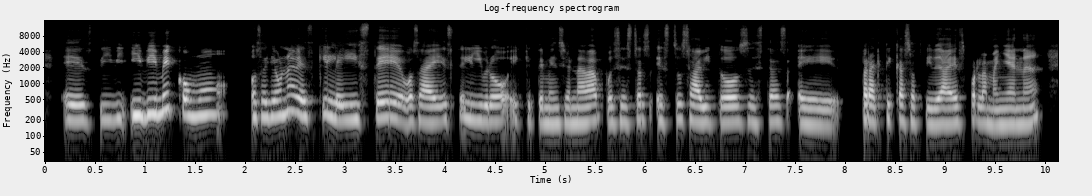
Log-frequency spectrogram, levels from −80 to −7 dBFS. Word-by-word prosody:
Este, 195 -1 0
y 200 - -7
di 215 +1 -6
y 250 -1 +6
dime 265 +6 +4
cómo, 250 +1 +1 0.2
o - - +1
sea, 225 0 0
ya 235 - +2
una 285 +5 +1
vez 235 -3 +3
que 255 +1 -4
leíste, 210 +1 +1
o 190 - +2
sea, 185 -1 +2
este 195 +3 -4
libro 195 -2 +1
y 200 - -7
que 195 0 -12
te 175 - -4
mencionaba, 175 +2 0
pues, 180 -1 -5
estas 190 +2 -5
estos 200 +2 -6
hábitos, 185 0 +2
estas, 185 +1 -4
eh, 165 -2 -2 0.2
prácticas 200 0 +1
o - - 0
actividades 175 0 0
por 200 0 -2
la 175 -1 -1
mañana, 170 +6 -2
190 Hz, 195 wpm, -27 LUFS, 180-210 Hz, 0.2 s, y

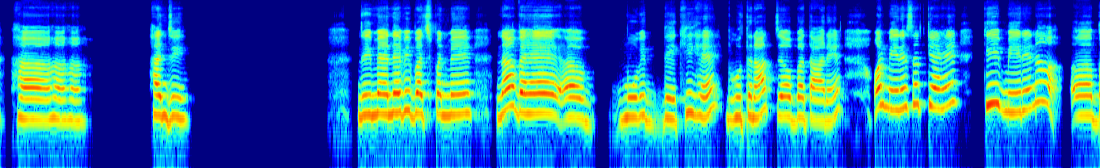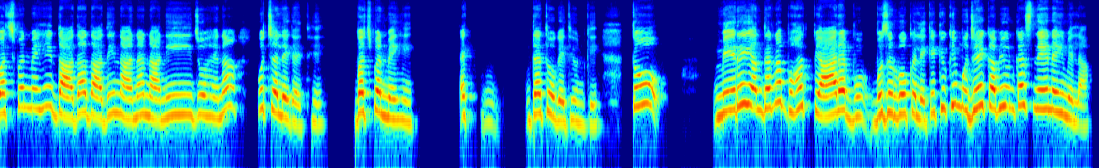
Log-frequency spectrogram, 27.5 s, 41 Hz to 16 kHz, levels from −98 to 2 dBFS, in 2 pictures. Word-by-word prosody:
हाँ, 240 -2 +2
हाँ, 235 -2 -3
हाँ। 225 -1 -8 0.8
हाँ 275 -1 +4
जी। 245 -1 -5 2.1
जी 275 +2 0
मैंने 290 +1 +4
भी 320 +2 -1
बचपन 285 -1 0
में 285 +1 -1 0.3
ना 335 +7 +5
वह 290 -1 +5 0.3
अ, 245 -6 +1 0.4
मूवी 255 +2 -1 0.2
देखी 245 +4 -2
है 265 -1 0 0.2
भूतनाथ 255 +4 -1
जो 265 0 +1
आप 260 - -1
बता 245 -2 0
रहे 225 0 -5
हैं, 310 +6 -8 0.4
और 355 +3 +5
मेरे 335 +1 0
साथ 405 +3 -2
क्या 370 -3 +3
है 360 +4 -1 0.4
कि 410 +2 +5
मेरे 305 +2 -1
ना 440 +1 -3 0.3
अ, 270 -4 0
बचपन 290 +5 -2
में 345 -1 -4
ही 365 +3 -5
दादा-दादी, 275 0 +1
नाना-नानी 265 +1 -2
जो 280 0 -1
हैं 245 - -6
ना, 335 +7 -2 0.3
वो 340 - -2
चले 300 -7 +2
गए 210 -4 -7
थे 205 -1 -13 0.4
बचपन 300 +1 +4
में 250 -2 -1
ही। 225 -2 -8 0.6
ए - - 0 0.8
डेथ 290 +3 +1
हो 275 - +2
गई 225 -3 -1
थी 230 +2 -10
उनकी। 200 -2 -11 0.4
तो 405 +7 0 0.6
मेरे 330 +9 +3
अंदर 345 0 +4
ना 435 - +2
बहुत 350 +4 -1
प्यार 280 0 +6
है 325 - +10
बु 255 +3 -5 0.2
बुज़ुर्गों 285 +1 +2
को 285 0 -1
लेके 255 +3 -3
क्योंकि 350 +4 -1
मुझे 350 0 +2
कभी 350 +1 +6
उनका 375 +1 +1
स्नेह 335 -3 +2
नहीं 315 -3 +2
मिला 210 -8 -4
280 Hz, 155 wpm, -23 LUFS, 250-330 Hz, 2.1 s, है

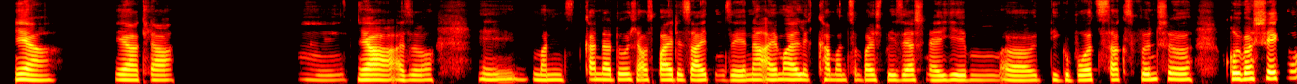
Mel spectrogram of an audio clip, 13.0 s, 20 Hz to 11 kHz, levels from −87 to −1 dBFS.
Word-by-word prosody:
Ja, 195 -3 +4 0.6
ja 200 -2 +3
klar. 195 0 -2 1.3
Mhm. 195 -1 -14
Ja, 200 -1 +5
also, 195 +1 -4 0.5
äh, 220 +1 -5 0.2
man 200 -1 -3 0.2
kann 215 -1 -1
da 210 -1 +3
durchaus 210 -1 -1
beide 200 0 +3
Seiten 195 0 0
sehen, 190 +1 -1
ne? 205 0 +1
Einmalig 205 0 +1
kann 205 -1 -3
man 200 0 -6
zum 200 0 -12
Beispiel 195 0 -1
sehr 195 +1 +1
schnell 185 -2 -3
jedem, 190 -1 -2
äh, 185 -1 -1
die 200 -3 -5
Geburtstagswünsche 210 +3 0 0.4
rüberschicken, 240 +3 +5
200 Hz, 125 wpm, -21 LUFS, 195-210 Hz, 1.3 s, Ja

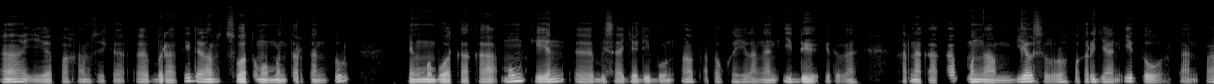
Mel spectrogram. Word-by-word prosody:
Ah 120 +2 +4
iya, 105 +2 -2
paham 105 +1 -7
sih 100 - -10
Kak, - - -8
eee, 110 -1 0
berarti 105 +4 -1
dalam 120 -8 +4
suatu 115 -1 +3
momen 105 -1 +4
tertentu 100 -1 -3 0.6
yang 105 0 +5
membuat 110 -1 +5
Kakak 105 0 -2
mungkin, 130 -5 +4
eee, 110 -1 -2
bisa 105 -1 -4
jadi 105 +1 0
burnout 110 +5 -4
atau 110 - -10
kehilangan 105 -2 -5
ide 110 -4 +3
gitu - - -8
kan, 100 0 -4 0.4
karena 105 - 0
Kakak 100 +9 -5
mengambil 105 +1 +4
seluruh 110 +2 -3
pekerjaan 110 -2 -3
itu 110 -9 +1 0.2
tanpa - - -8
105 Hz, 155 wpm, -24 LUFS, 105-115 Hz, 0.6 s, yang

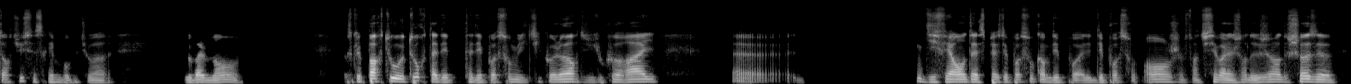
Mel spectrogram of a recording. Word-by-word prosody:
tortue, 110 +7 -5
ce 135 - -6
serait 110 -1 -5
beau, 100 -1 -7
tu 105 - -15
vois? 95 -2 -5 0.8
Globalement, 105 0 +1
heu 95 - -20 1.0
parce - - -11
que - - 0
partout 140 +1 +7
autour 135 +6 +2
tu - - +3
as - - +3
des 105 -1 -1
tu 105 +3 -11
as - - 0
des 105 0 -1
poissons 110 +2 -3
multicolores 110 +4 +1
du 105 -3 -13
du 105 0 -12
corail, 120 +2 +2 0.8
heu - - -5 1.6
différentes 115 -1 +3
espèces 115 0 +1
de 115 - -3
poissons 115 +5 -5
comme 115 -3 -2
des 105 0 -1
poi 95 -1 -5
heu, 100 - -3
des 105 - -2
poissons‑anges 110 +3 -3
enfin 100 -1 -10
tu 95 - +1
sais 120 - 0
voilà 100 -2 +2
ce 95 - -4
genre 110 - -5
de 100 +1 0
genre 115 +1 0
de 110 - -8
choses, 130 +2 +3
heu, 105 -2 +1
110 Hz, 200 wpm, -24 LUFS, 105-115 Hz, 1.6 s, partout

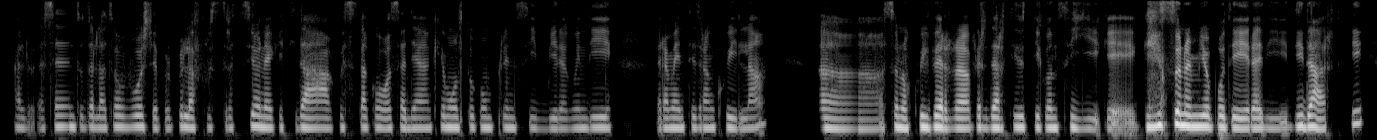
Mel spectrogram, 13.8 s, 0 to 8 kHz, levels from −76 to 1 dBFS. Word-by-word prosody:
Allora, 180 0 -14
sento 195 +1 -5
dalla 180 -1 -6
tua 195 +2 -6
voce 185 -1 -4
proprio 180 +2 -8
la 180 - +1
frustrazione 180 +1 -4
che 180 0 -12
ti - - -27
dà 175 -1 -2
questa 185 0 -9
cosa, 180 0 -7
ed 175 - -6
è - - -4
anche 175 +2 -7
molto 185 0 -2
comprensibile, 175 -2 -8
quindi 175 +1 -4 0.4
veramente 175 +1 -3
tranquilla. 180 +1 -5 0.6
Uhm, 165 -1 -3
sono 175 0 +3
qui 190 -1 +4
per 185 -2 +6 0.2
per 185 0 -3
darti 180 +1 +1
tutti 185 0 0
i - - -2
consigli 175 -2 -2
che 175 - -5
che 195 +2 +7
sono 220 +1 +8
in 195 - +9
mio 195 0 +8
potere 175 -2 +2
di 170 0 -8
di 195 +1 +3
darti. 195 +6 +1
180 Hz, 170 wpm, -23 LUFS, 175-190 Hz, 0.6 s, in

